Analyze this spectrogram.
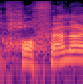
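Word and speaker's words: hårføner: half honor and uh if any of you read norwegian it's uh i think hawfena is a better pronunciation it's the norwegian word for hair dryer and so i ask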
